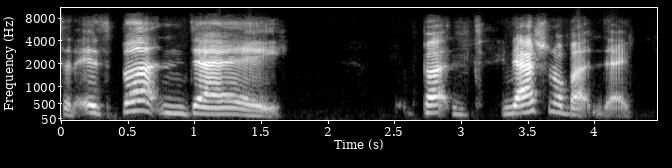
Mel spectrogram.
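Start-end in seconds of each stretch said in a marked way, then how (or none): 0.1-1.7 put-on Southern US accent. Restating the line as promised, in a southern accent. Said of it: "I'll say it in my southern accent".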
